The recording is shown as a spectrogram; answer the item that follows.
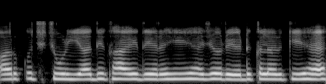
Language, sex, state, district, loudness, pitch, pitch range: Hindi, female, Chhattisgarh, Raipur, -14 LUFS, 245 Hz, 240-250 Hz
